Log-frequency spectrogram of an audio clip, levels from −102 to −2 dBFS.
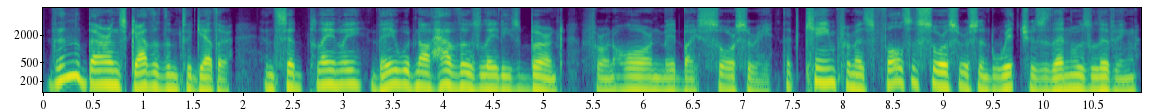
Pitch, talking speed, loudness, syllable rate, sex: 140 Hz, 190 wpm, -16 LUFS, 4.8 syllables/s, male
